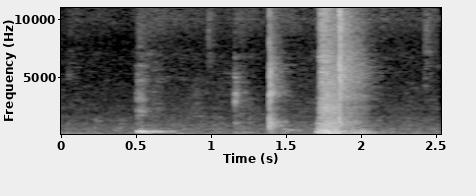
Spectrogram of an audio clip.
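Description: A sneeze in a classroom, one sharp burst near the end preceded by a few brief smaller sounds, close and fairly loud in an otherwise quiet room.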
